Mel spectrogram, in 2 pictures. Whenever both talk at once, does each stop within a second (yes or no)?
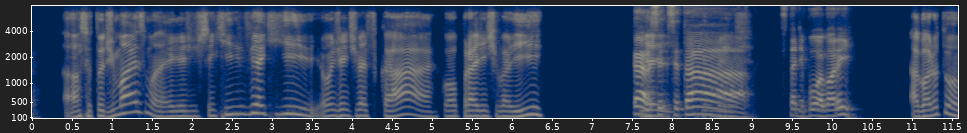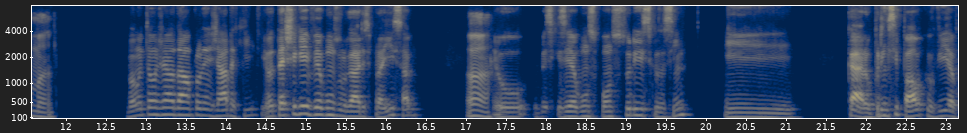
no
